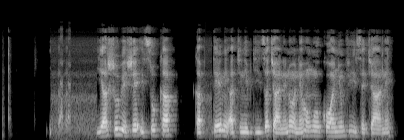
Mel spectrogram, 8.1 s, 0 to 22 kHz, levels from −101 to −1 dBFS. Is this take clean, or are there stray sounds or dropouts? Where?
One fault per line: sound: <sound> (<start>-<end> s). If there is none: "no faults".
sound: laugh (1.1-1.4 s)
sound: dropout (4.1-4.2 s)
